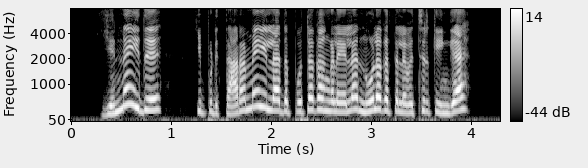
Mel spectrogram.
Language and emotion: Tamil, angry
